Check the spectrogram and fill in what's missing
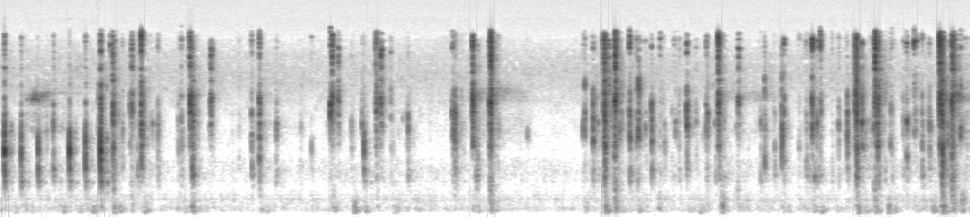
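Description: Fingertips with short nails type on a black plastic keyboard with round, retro-style hollow plastic keycaps in cream, pink and red. Quick bursts of crisp, hollow, bright clicks come in uneven runs, each tap dying away at once. There is a short pause near the middle before the typing picks up again.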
